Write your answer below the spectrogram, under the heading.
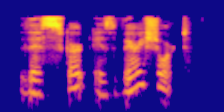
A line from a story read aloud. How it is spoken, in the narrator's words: he murmurs, vague disapproval in his voice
